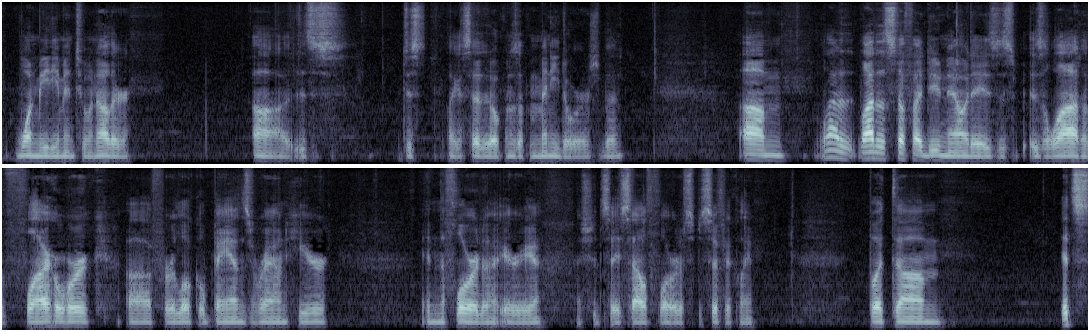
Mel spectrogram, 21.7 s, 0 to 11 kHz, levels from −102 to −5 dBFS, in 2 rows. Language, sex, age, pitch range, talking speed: English, male, 40-59, 85-95 Hz, 150 wpm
